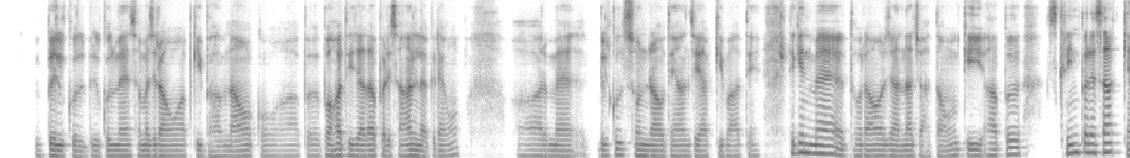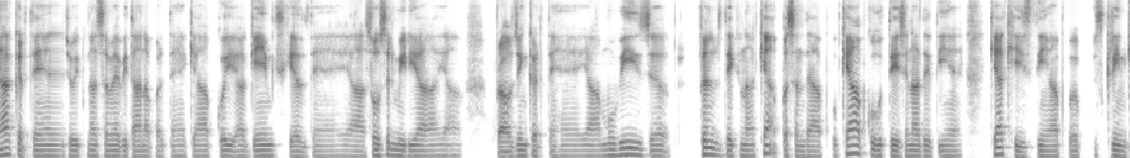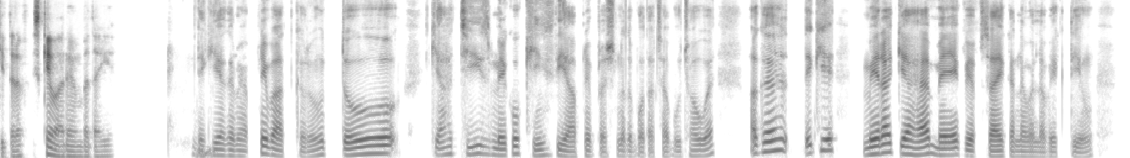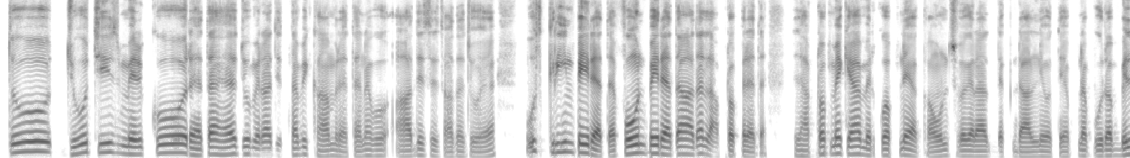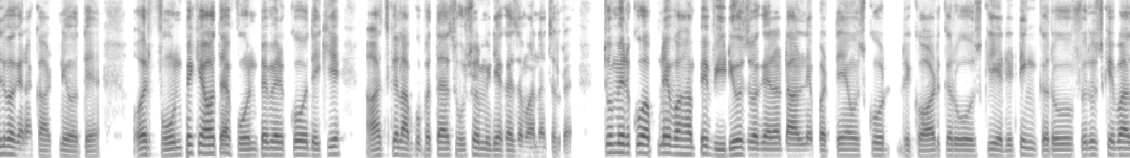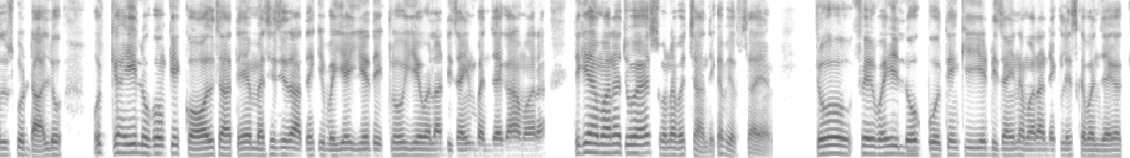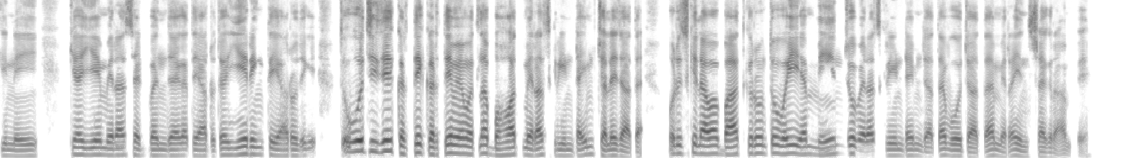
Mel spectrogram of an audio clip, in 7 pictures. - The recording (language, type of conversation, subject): Hindi, advice, स्क्रीन देर तक देखने के बाद नींद न आने की समस्या
- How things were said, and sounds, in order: in English: "गेम्स"; in English: "ब्राउजिंग"; in English: "मूवीज़ फ़िल्मस"; tapping; other background noise; in English: "अकाउंट्स"; in English: "वीडियोज़"; in English: "एडिटिंग"; in English: "कॉल्स"; in English: "मैसेजेस"; in English: "नेकलेस"; in English: "सेट"; in English: "रिंग"; in English: "स्क्रीन टाइम"; in English: "मेन"; in English: "स्क्रीन टाइम"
